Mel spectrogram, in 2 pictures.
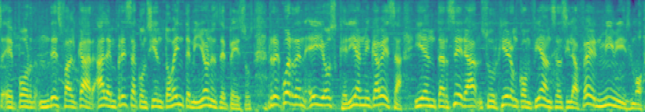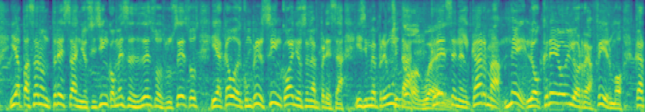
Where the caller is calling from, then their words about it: Bucaramanga, Santander, Colombia; de Bucaramanga.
